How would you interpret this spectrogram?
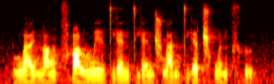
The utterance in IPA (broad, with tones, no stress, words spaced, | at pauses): lwa˨˩ɪ̯n̪ɑ˧˥ŋt͡sʰɑ˥˧ʊ̯ lwe˥˩ɪ̯t̪jɛ˥nt̪jɛ˧˥n ʂwa˨˩nt̪jɛ˥ ʈ͡ʂʰwə˥˩nt͡sʰɹ̩˩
